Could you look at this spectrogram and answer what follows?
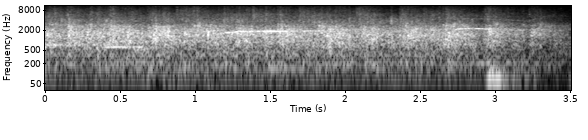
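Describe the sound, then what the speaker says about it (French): An audience at a French panel forum bursts into warm, dense applause right up close, steady clapping that holds for a few seconds before starting to thin out. "On peut les applaudir."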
